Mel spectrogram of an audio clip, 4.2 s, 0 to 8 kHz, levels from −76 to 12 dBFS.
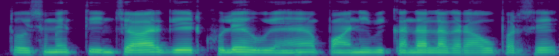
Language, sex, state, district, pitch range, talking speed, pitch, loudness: Hindi, male, Madhya Pradesh, Umaria, 110-115 Hz, 215 wpm, 115 Hz, -18 LUFS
